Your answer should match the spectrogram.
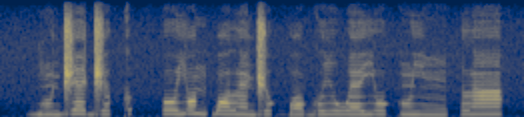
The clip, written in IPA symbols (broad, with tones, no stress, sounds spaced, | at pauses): ɡ͡b ũ˨ d͡ʒ ɛ˦˨ d͡ʒ ə˧ k | o˧ j ɔ˦˨ n ɓ ɔ˧ l ɛ̃˨ d͡ʒ o˧ ɡ͡b ɔ˨ ɡʷ iː˧ w ɛ˨˦ j o˧ k ũ˧ j ĩ˨ | l ã˦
